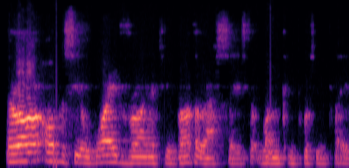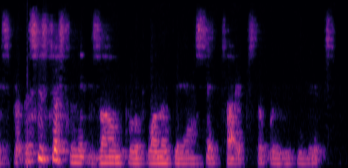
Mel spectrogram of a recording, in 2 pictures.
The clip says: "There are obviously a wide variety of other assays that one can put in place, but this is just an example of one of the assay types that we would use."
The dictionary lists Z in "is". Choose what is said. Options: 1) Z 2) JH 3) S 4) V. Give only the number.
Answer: 1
